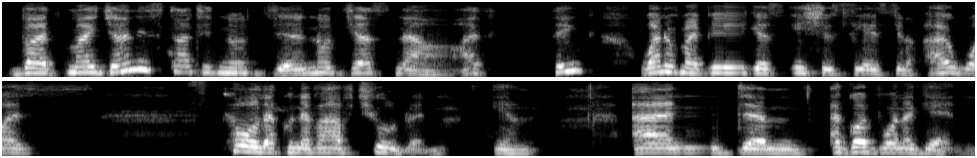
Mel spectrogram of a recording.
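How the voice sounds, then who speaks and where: A woman's voice: on the low side, unhurried, dry recording. Woman from Uganda, earnest testimony, says "you know" a lot, muffled dry sound. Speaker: guest. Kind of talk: personal testimony.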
